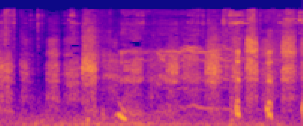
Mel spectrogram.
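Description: Small dog panting eagerly, with a few brief high whines, excited to have a stick thrown.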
